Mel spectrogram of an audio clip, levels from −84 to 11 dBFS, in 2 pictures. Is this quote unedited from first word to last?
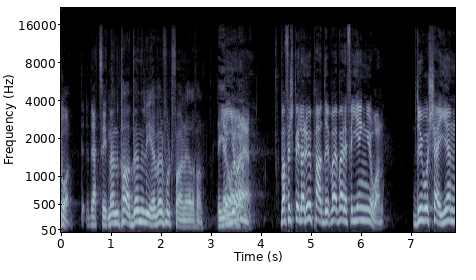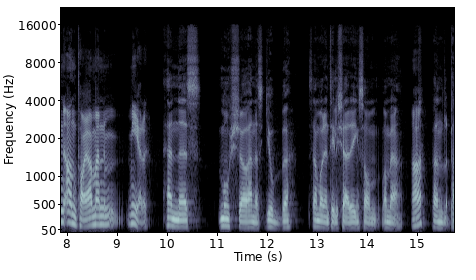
yes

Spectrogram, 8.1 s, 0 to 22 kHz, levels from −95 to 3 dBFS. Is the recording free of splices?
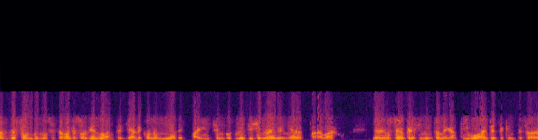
yes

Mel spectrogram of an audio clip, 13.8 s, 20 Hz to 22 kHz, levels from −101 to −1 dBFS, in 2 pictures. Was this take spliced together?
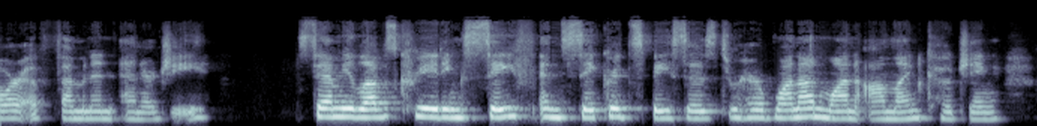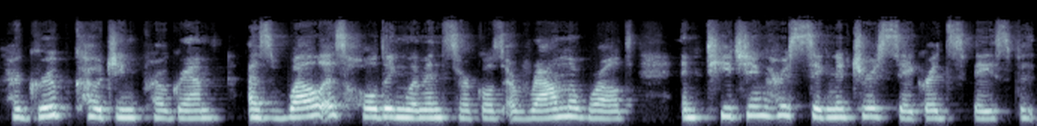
yes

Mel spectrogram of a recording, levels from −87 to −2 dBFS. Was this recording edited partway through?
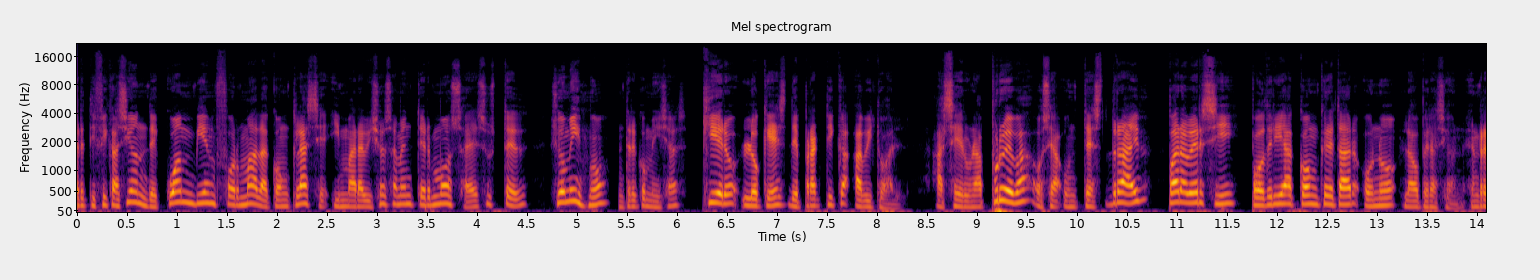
yes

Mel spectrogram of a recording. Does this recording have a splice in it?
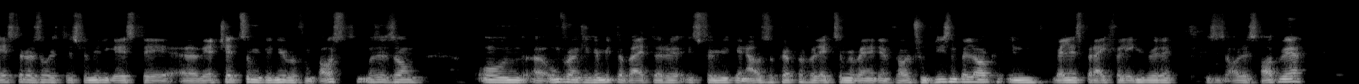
yes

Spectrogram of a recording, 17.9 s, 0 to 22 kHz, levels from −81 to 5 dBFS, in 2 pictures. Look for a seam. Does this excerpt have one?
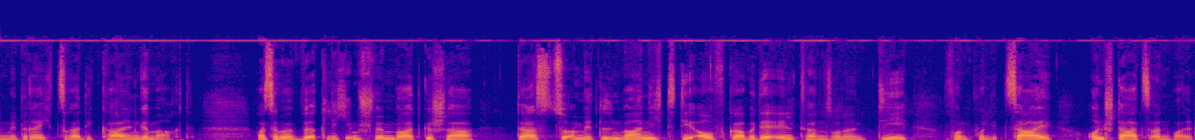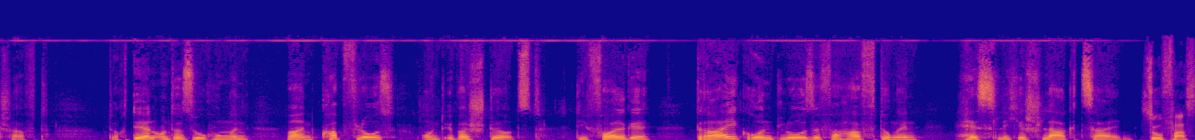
no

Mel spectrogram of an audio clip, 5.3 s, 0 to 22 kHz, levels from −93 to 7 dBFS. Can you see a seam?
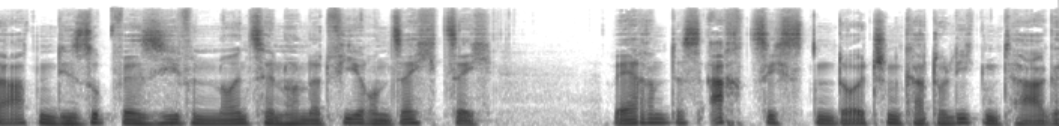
no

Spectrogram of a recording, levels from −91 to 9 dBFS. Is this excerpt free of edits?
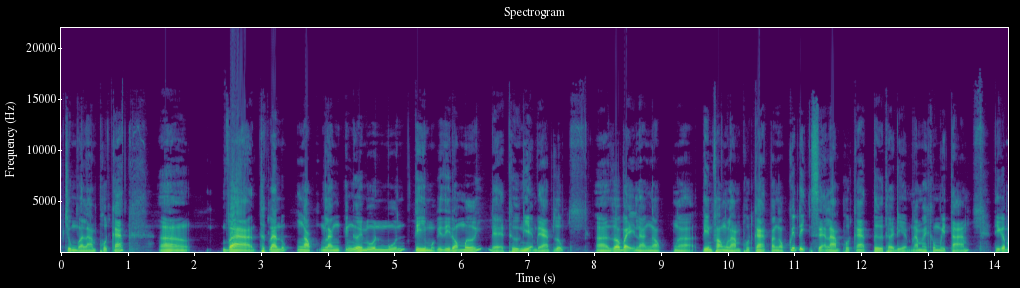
no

